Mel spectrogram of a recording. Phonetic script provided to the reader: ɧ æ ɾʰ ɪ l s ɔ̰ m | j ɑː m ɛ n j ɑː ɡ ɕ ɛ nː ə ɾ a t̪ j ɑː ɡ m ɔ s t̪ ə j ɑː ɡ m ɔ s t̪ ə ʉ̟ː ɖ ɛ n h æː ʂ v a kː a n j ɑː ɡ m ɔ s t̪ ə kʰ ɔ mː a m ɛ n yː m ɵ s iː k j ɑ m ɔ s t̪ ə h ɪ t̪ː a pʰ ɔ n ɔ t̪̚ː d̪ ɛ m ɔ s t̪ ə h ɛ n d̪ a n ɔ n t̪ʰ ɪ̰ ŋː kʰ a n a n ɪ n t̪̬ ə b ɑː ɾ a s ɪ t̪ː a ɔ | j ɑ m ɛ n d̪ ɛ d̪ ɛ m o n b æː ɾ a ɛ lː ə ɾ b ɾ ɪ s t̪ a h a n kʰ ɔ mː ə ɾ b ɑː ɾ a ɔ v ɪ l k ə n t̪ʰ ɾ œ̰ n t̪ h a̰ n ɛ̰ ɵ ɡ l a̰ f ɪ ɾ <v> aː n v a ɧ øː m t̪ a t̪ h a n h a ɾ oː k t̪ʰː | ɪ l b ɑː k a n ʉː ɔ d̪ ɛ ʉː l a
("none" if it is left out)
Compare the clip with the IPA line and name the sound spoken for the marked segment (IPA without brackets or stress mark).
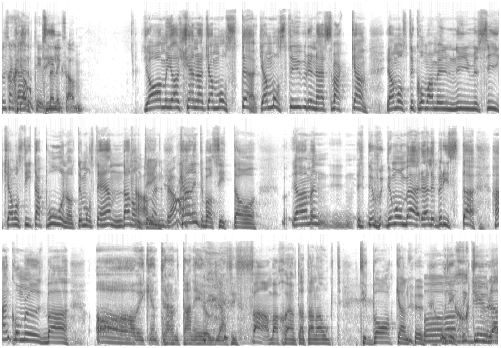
f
